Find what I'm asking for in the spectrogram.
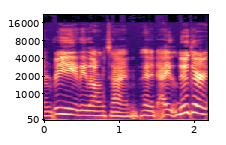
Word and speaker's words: Lueger: So it's not Lueger, it's Lueger. – Lueger. I think it would be Lueger because it's the UE thing.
